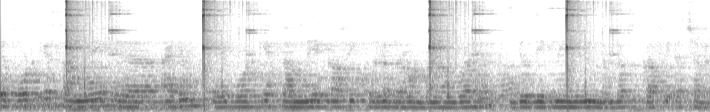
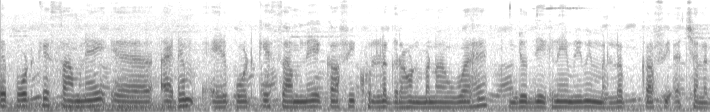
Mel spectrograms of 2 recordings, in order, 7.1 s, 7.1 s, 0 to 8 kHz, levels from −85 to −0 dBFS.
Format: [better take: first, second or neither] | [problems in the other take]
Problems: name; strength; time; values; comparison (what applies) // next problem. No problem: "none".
second | background sound (Shatter); 1 dB below the speech // room echo; dies away in 1 s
